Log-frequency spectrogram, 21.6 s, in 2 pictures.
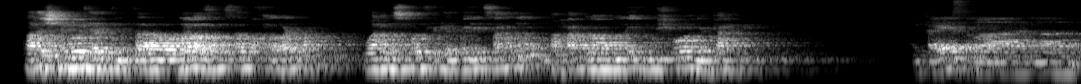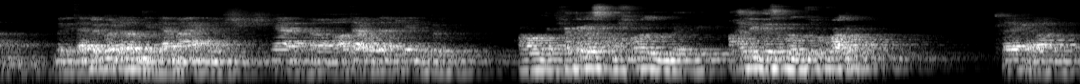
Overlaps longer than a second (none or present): none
